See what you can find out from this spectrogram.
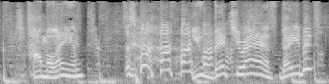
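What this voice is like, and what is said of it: Put-on Texas accent. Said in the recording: “talk with a Texas accent”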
